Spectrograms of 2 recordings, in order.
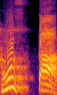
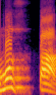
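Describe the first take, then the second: The two takes are said the same way.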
